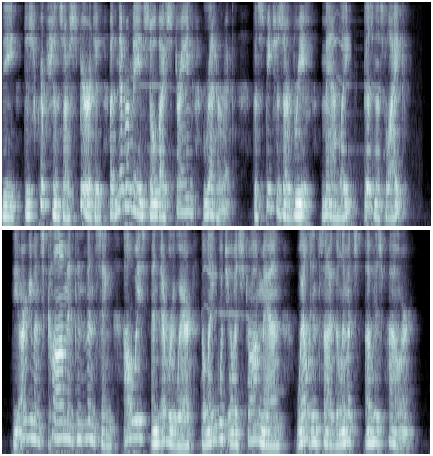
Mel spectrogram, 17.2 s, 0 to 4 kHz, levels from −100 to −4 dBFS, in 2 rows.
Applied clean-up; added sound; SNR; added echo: neural separator model SepFormer DNS4.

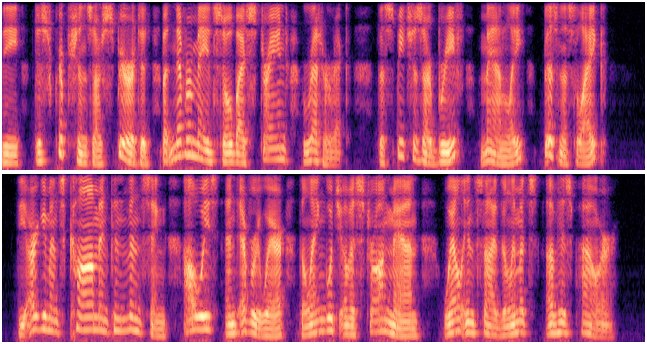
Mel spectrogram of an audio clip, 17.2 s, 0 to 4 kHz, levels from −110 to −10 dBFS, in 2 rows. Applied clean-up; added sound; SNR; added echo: none; none; none; none.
